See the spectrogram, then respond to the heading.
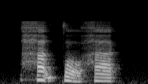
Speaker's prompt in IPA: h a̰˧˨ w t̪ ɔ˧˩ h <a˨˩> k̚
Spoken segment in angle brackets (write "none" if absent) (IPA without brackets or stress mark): a˨˩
